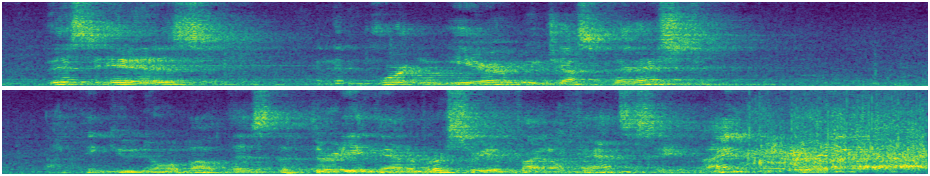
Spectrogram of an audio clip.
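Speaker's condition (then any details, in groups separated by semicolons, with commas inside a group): No condition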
